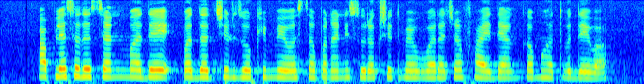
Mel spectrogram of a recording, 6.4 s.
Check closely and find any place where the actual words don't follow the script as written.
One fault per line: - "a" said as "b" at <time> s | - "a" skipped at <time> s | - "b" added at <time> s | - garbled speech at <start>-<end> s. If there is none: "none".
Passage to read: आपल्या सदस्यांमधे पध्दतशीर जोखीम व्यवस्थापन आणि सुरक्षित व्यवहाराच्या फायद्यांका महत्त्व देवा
none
